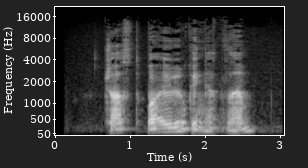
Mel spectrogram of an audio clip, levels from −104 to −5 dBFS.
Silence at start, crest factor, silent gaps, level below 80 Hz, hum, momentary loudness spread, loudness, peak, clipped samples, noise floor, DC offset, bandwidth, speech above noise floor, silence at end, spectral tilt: 0.7 s; 22 dB; none; -68 dBFS; none; 11 LU; -27 LUFS; -6 dBFS; under 0.1%; -65 dBFS; under 0.1%; 15 kHz; 39 dB; 0.4 s; -5.5 dB/octave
